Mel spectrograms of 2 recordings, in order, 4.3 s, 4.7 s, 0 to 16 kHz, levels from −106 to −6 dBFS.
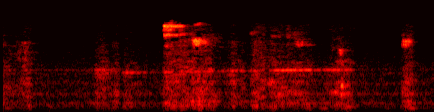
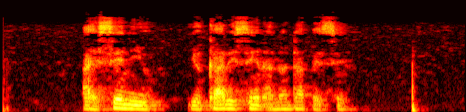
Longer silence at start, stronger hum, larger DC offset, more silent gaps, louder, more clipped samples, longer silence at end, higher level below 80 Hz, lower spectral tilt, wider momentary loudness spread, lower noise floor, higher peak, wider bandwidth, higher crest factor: second, 0.25 s vs 0.85 s; neither; neither; neither; second, -49 LUFS vs -30 LUFS; neither; second, 0.2 s vs 0.5 s; second, under -90 dBFS vs -56 dBFS; second, 2 dB/octave vs -4.5 dB/octave; first, 20 LU vs 17 LU; first, -87 dBFS vs -77 dBFS; second, -32 dBFS vs -10 dBFS; second, 7.4 kHz vs 9.4 kHz; about the same, 26 dB vs 22 dB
